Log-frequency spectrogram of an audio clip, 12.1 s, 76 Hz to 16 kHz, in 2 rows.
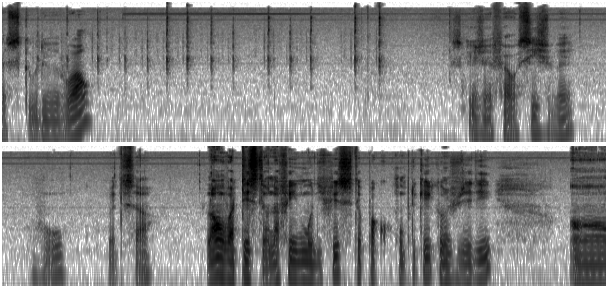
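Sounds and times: computer keyboard keystrokes: 0.6s - 3.9s.

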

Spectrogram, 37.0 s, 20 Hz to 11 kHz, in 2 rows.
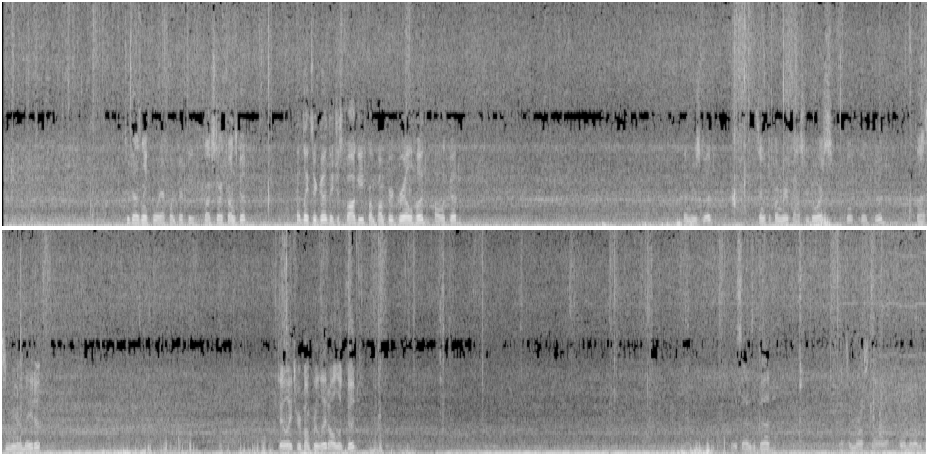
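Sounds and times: pickup truck engine idling: 0.0s - 36.9s
wind buffeting microphone: 10.3s - 14.0s, 15.8s - 16.9s, 19.3s - 27.8s, 31.3s - 35.8s.

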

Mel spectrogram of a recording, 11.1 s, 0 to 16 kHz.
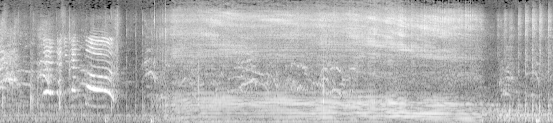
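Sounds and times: small motorcycle engine running: 2.8s - 11.0s.

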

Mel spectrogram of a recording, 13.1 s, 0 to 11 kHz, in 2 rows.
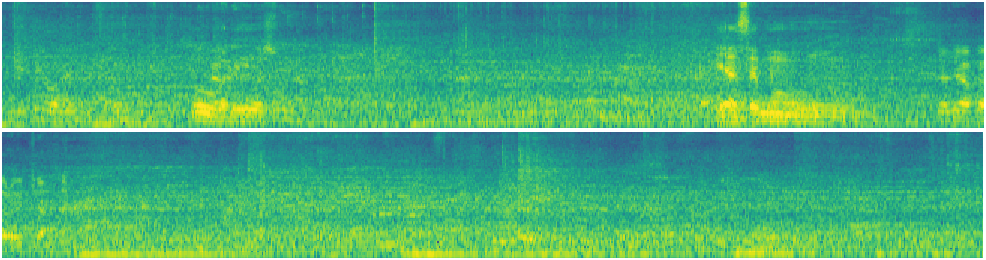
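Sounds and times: people talking indistinctly: 0.0s - 12.6s.

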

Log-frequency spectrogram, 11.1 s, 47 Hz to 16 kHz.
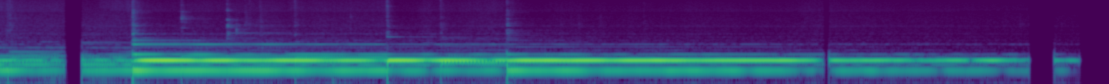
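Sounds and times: low meditation drone: 0.0s - 10.9s.

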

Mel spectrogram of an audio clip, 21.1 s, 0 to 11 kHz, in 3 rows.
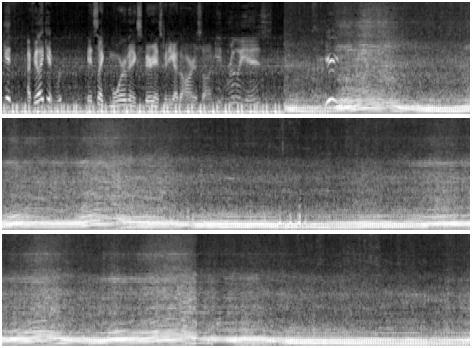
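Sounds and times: engine revving: 0.0s - 21.0s.

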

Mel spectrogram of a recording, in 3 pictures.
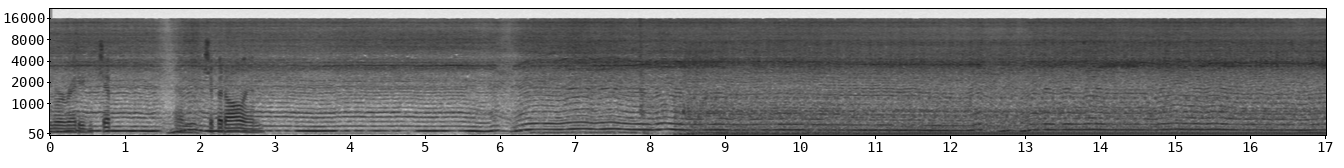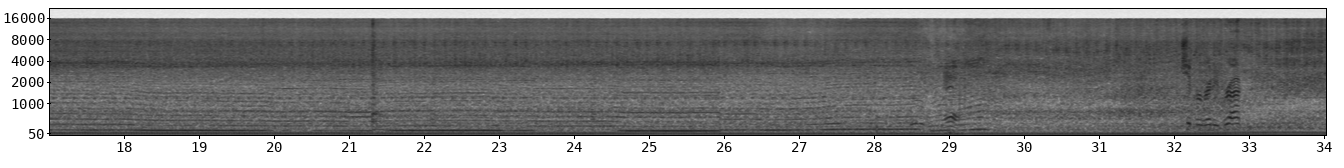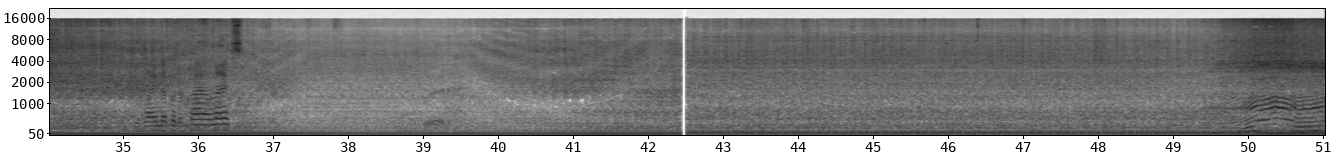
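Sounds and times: heavy equipment engine rumble: 7.8s - 51.0s
droning tone shifting pitch: 8.4s - 14.2s.

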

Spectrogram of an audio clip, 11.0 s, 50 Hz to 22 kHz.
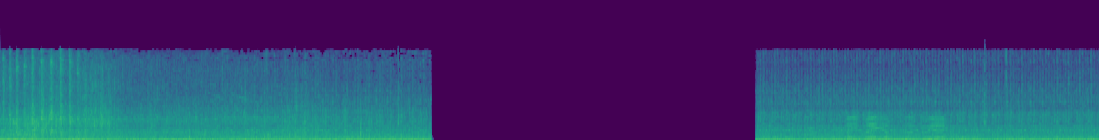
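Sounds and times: van engine idling: 0.0s - 4.3s, 7.6s - 10.9s.

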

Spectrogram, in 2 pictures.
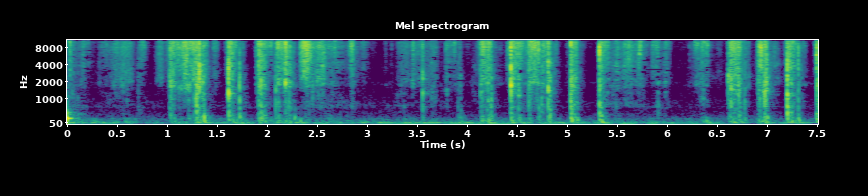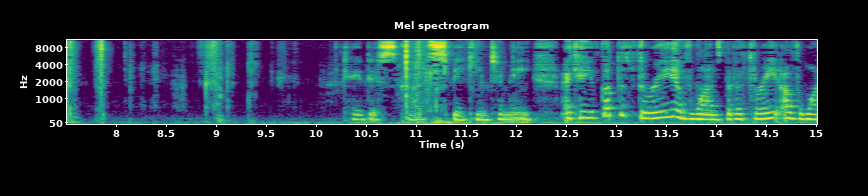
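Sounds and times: cards being shuffled: 0.0s - 9.8s, 10.8s - 11.3s.

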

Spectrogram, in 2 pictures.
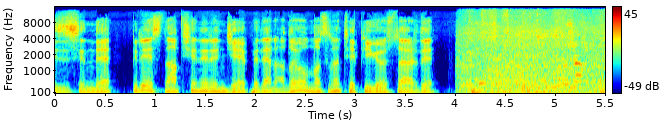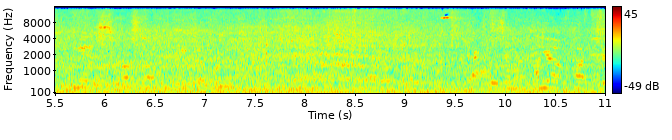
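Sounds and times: traffic rushing: 4.0s - 11.0s.

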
